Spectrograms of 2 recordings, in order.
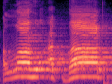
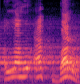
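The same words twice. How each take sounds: First: The last syllable's vowel is drawn out long. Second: The last syllable's vowel is short. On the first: The speaker calls it wrong. "বা লম্বা করে দিছে" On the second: The speaker calls it right. "এখানে লম্বা নয়"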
